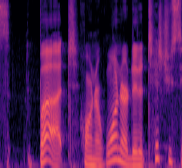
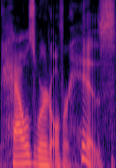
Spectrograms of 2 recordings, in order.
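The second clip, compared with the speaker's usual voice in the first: ordinary talk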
